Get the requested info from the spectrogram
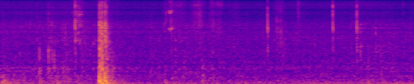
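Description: A single sharp thump inside a vehicle cabin about a second in, with faint scattered ticks of rain on the vehicle afterwards. A low hum starts near the end.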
